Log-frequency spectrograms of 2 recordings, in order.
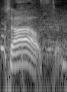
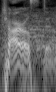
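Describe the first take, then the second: First: Charleston with the R dropped, "Chahlston"; Southern accent. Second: Said in the usual way. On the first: Shown as a demonstration. Repeats city in Southern accent.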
